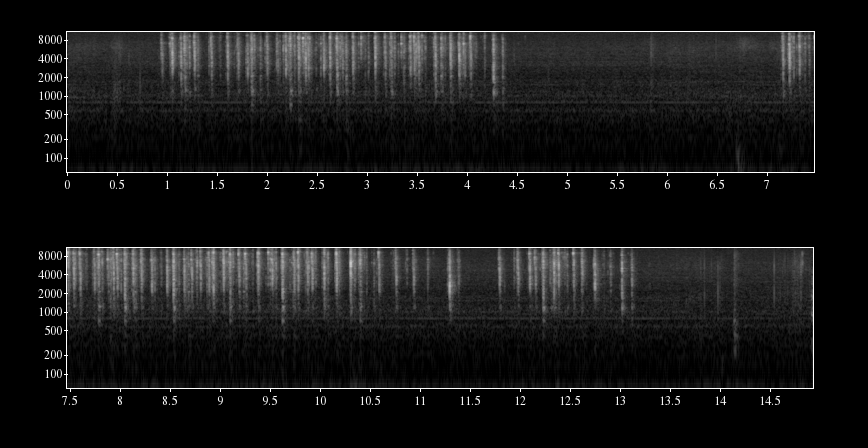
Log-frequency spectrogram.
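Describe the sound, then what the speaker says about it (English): Fast typing on a mechanical keyboard comes in quick bursts of sharp, clattering keystrokes separated by short pauses, faint and close, with no talking. "it's my mechanical keyboard."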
